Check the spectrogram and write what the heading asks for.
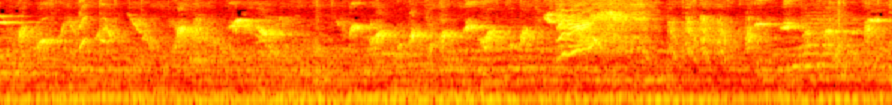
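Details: European goldfinch (Carduelis carduelis), call.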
